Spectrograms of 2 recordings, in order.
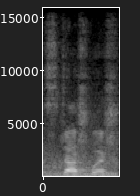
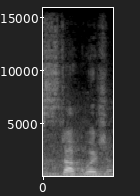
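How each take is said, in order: First: The first syllable ends in a 'sh' sound. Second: The first syllable ends in a 'k' sound. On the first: The speaker calls it wrong. "people joke mispronounce his name as Stushwish" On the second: The speaker calls it right. "it's very clearly Stuckwish"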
